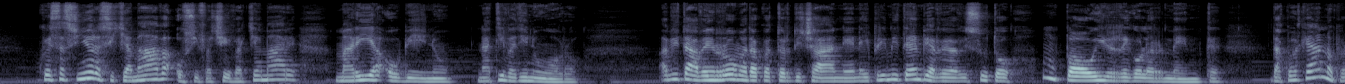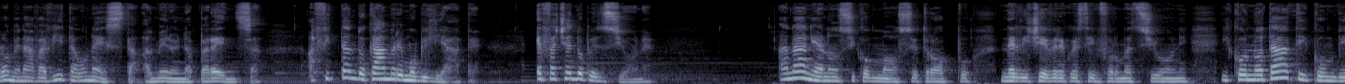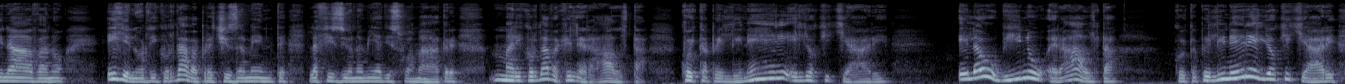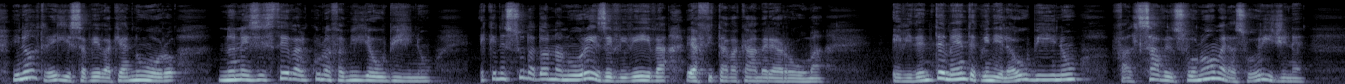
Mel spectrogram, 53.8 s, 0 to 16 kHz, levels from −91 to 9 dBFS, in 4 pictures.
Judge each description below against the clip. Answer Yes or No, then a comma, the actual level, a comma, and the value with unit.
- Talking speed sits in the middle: Yes, average, 140 wpm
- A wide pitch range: Yes, wide, 6.7 semitones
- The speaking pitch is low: No, medium, 160 Hz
